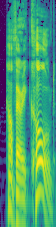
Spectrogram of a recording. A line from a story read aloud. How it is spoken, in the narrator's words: I exclaimed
